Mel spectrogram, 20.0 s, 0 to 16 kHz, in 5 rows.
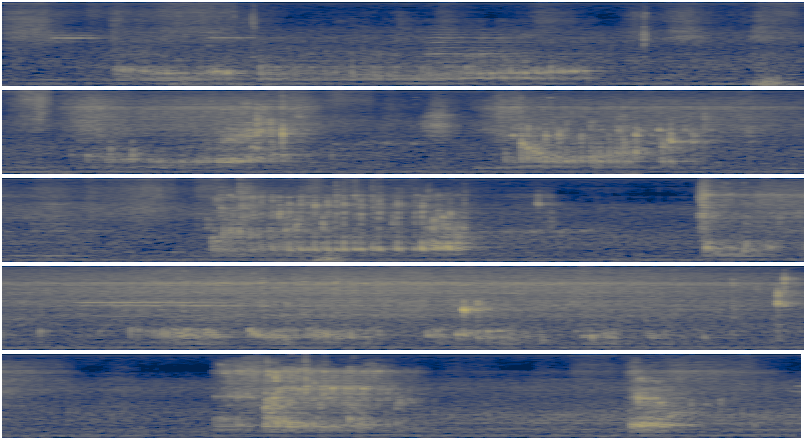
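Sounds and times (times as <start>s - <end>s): stomach gurgling: 4.4s - 5.6s, 6.5s - 7.7s, 9.0s - 10.8s, 12.8s - 15.9s, 17.1s - 18.2s, 19.1s - 20.0s.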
